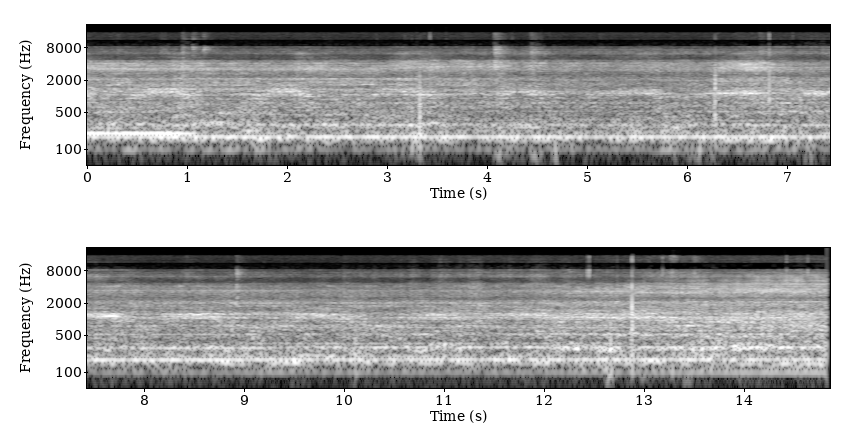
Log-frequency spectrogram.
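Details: LG microwave oven running: a loud, steady low drone and hum. The turntable motor is the suspected cause, not confirmed.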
